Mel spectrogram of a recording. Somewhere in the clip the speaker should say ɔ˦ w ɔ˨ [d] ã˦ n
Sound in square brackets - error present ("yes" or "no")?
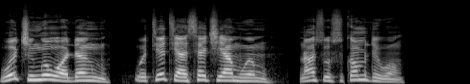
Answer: no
